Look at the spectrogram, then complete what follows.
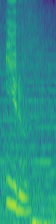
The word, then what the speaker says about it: Iroh: A palavra Avatar é comumente pronunciada como Avatar, Sokka é pronunciado como Sokka, Aang é pronunciado Ong e Iroh é pronunciado Iru.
